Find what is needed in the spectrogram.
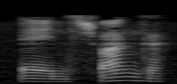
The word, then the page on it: eins schwanke: Bas Rhin; Schiltigheim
